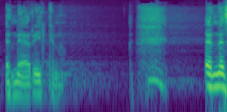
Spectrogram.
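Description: A man's voice: a short spoken phrase, then a breathy sigh with a falling pitch about a second and a half in.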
